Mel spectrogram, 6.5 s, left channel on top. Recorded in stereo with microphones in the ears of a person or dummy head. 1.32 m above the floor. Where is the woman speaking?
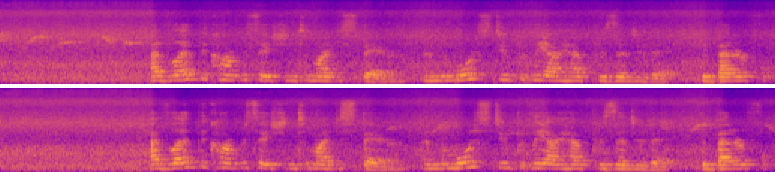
75° right (ahead or behind), 2.5 m.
